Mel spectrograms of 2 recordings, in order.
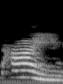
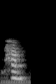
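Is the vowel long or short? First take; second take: long; short. First: The vowel is long and fully drawn out. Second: The vowel is clipped short, almost one sound. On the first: The speaker calls it wrong. "타임 이렇게 하는 게 아니라" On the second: The speaker calls it right. "되게 짧은"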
